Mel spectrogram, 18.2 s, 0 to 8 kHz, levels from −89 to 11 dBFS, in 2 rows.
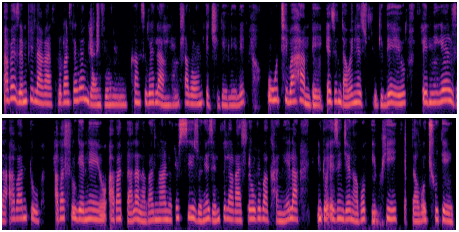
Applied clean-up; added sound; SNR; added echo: neural mask model Resemble Enhance denoiser.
